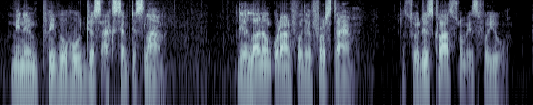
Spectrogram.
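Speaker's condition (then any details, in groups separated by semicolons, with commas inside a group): No condition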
